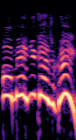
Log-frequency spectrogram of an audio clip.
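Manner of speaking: very high-pitched, loud voice. Retell Shannon coming up to you at the side of the stage, in Shannon's really high voice. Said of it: "had a really high voice".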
